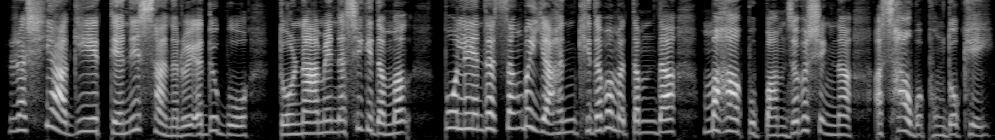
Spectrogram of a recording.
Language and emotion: Manipuri, angry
